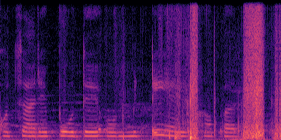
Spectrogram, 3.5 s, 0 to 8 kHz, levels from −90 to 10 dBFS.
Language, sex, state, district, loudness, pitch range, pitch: Hindi, female, Punjab, Fazilka, -24 LUFS, 230-235 Hz, 235 Hz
